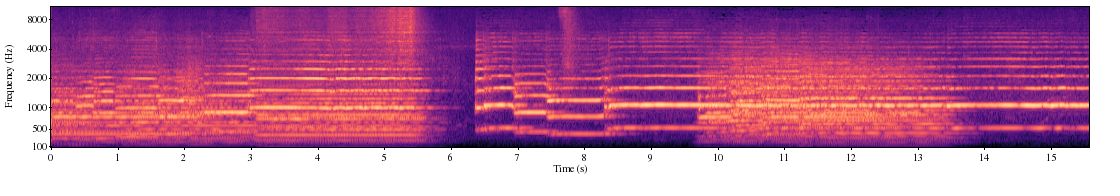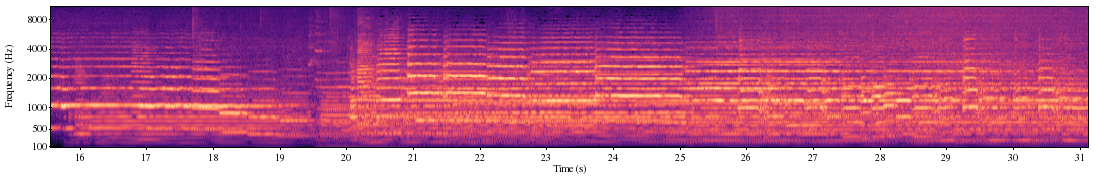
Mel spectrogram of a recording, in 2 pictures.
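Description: High school jazz band playing, led by trumpets and trombones over drums. The band cuts off abruptly about six seconds in and comes straight back with a thinner melodic passage, and the full band returns around the middle.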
